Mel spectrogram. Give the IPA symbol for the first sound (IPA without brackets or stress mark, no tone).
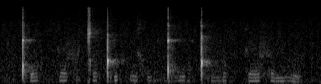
ǃʼ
